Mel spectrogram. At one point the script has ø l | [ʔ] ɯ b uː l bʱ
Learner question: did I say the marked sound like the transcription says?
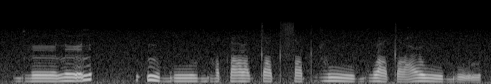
yes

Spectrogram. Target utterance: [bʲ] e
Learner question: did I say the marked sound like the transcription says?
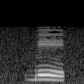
no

